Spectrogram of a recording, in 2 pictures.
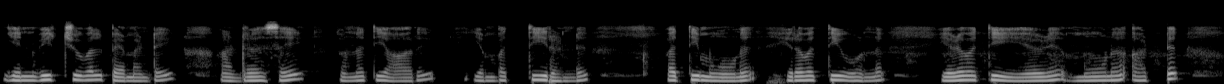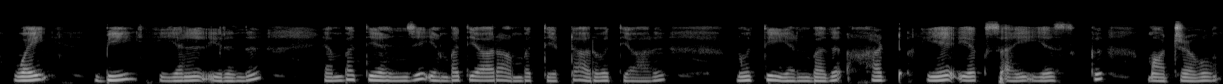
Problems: none marked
